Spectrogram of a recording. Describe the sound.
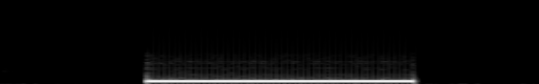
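A ringback tone from an outgoing phone call: a single steady mid-pitched beep lasting about a second, loud and alone, with silence before and after it.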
